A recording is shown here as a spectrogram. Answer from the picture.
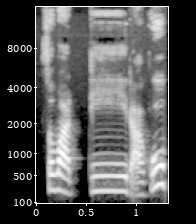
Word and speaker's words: สวัสดี: สวัสดี, สวัสดี라고 발음합니다.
